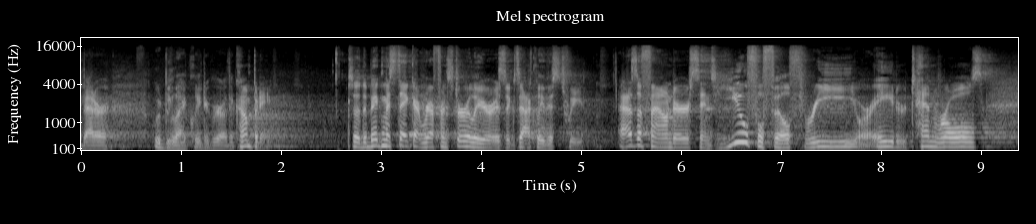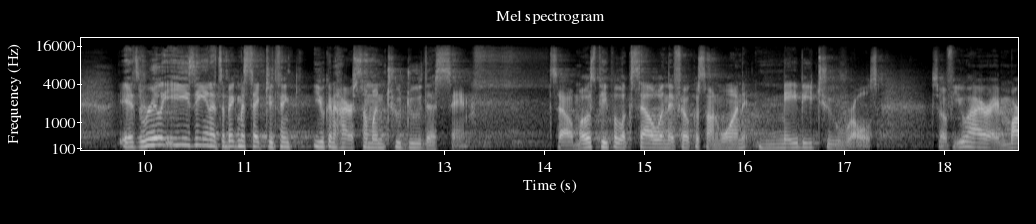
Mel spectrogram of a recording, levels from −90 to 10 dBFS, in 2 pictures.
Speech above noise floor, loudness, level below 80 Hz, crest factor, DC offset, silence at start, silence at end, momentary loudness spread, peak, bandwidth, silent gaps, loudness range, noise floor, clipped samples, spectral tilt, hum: 20 dB; -24 LUFS; -72 dBFS; 20 dB; under 0.1%; 0 s; 0 s; 15 LU; -4 dBFS; 16 kHz; none; 4 LU; -45 dBFS; under 0.1%; -3 dB/octave; none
